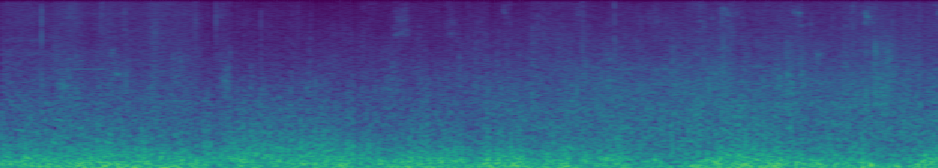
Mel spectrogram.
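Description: Wind buffeting the camera microphone: a loud, uneven low rumble that flutters throughout.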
